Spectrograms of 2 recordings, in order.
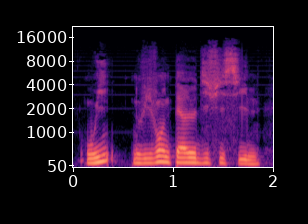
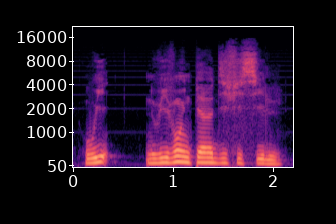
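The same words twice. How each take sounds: The two takes are said the same way.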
